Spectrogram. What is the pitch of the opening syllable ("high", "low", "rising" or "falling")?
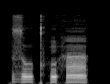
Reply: high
